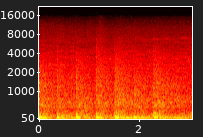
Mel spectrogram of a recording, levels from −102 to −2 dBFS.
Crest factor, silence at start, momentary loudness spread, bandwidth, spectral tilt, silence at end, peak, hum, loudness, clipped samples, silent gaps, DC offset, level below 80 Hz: 16 dB; 0 s; 4 LU; 12.5 kHz; -6.5 dB/octave; 0 s; -18 dBFS; none; -36 LUFS; under 0.1%; none; under 0.1%; -36 dBFS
